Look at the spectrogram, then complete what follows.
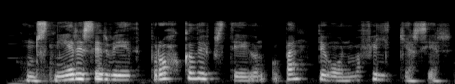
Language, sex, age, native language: Icelandic, female, 30-39, Icelandic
